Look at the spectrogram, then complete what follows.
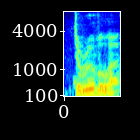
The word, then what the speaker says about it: Daruvala: fired um d d what's his name daruvala daruvala thank you senior Indian correspondent yeah I was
